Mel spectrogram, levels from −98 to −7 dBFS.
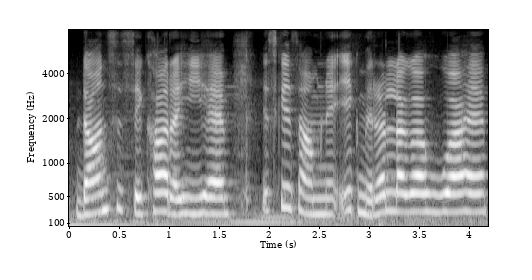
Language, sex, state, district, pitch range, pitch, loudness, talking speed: Hindi, female, Chhattisgarh, Jashpur, 235-275 Hz, 260 Hz, -16 LUFS, 155 wpm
